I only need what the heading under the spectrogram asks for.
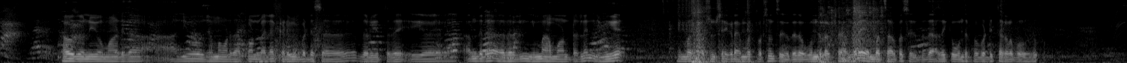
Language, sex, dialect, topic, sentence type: Kannada, male, Central, banking, question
